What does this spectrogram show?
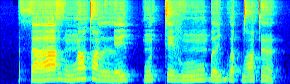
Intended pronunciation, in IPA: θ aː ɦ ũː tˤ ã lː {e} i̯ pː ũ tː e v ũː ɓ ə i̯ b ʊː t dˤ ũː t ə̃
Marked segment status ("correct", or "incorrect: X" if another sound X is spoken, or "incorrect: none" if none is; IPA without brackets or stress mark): correct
